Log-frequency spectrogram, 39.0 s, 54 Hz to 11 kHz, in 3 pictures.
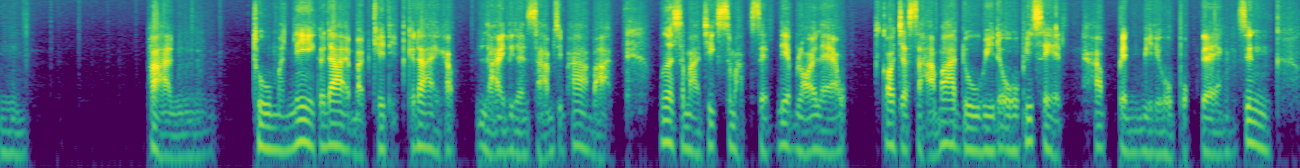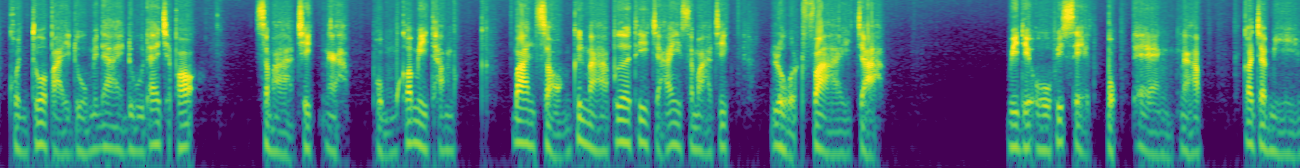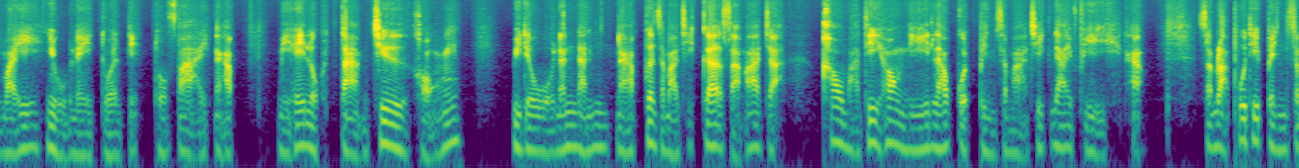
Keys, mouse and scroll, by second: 6.2 click, 10.0 scroll down 2, 10.6-11.3 scroll down 2, 19.2 click, 24.9-25.4 scroll down 2, 26.1 click, 28.3 scroll down 2, 28.8 scroll down 2, 30.8 scroll down 2, 32.1-34.8 scroll down 2.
